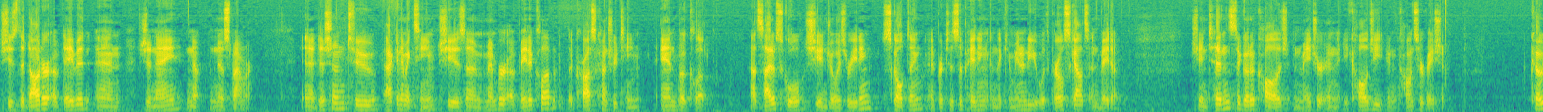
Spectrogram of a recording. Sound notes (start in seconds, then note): none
